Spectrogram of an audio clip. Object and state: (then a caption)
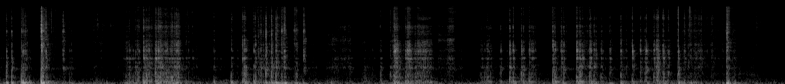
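Wax crayon scraped with a knife. A white ceramic knife blade scrapes a solid green wax crayon over a pile of colourful wax shavings. Repeated bright, gritty scraping strokes swell and fade in irregular bursts, with a sharp click near the start and soft low thumps underneath.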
